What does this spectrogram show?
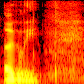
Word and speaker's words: VGLY: And like I told you, it's spelled VGLY, but it's pronounced Ugly.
